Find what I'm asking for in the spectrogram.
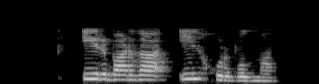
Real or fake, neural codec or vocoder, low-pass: real; none; 5.4 kHz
